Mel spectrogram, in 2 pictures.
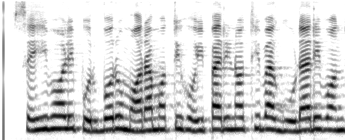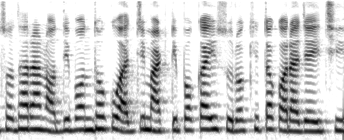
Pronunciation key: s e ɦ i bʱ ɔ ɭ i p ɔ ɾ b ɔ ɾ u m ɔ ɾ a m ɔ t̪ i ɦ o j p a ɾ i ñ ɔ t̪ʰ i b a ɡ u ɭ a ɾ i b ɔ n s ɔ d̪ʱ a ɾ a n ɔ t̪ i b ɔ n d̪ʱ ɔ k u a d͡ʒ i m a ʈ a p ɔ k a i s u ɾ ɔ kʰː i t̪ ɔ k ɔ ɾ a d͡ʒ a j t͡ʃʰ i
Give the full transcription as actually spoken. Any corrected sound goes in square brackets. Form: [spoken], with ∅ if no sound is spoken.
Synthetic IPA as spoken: s e ɦ i bʱ ɔ ɭ i p [u] ɾ b ɔ ɾ u m ɔ ɾ a m ɔ t̪ i ɦ o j p a ɾ i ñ ɔ t̪ʰ i b a ɡ u [ɽ] a ɾ i b ɔ n s ɔ d̪ʱ a ɾ a n ɔ [d̪] i b ɔ n d̪ʱ ɔ k u a d͡ʒ i m a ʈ [i] p ɔ k a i s u ɾ ɔ kʰː i t̪ ɔ k ɔ ɾ a d͡ʒ a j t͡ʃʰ i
